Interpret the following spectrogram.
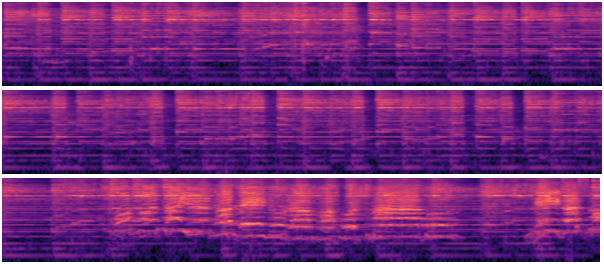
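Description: Hungarian citera (folk zither) played by two players, a plucked folk tune in a steady rhythm. About three-quarters of the way through, a choir joins in singing over it.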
